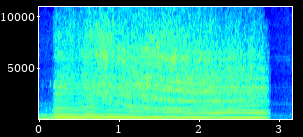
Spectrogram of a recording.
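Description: A military UAV drone aircraft flies overhead with a loud, steady propeller engine drone, its strong buzzing hum holding constant for about three seconds before cutting off.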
